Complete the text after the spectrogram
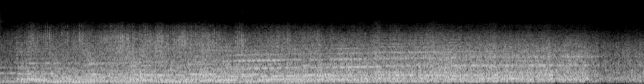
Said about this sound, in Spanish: Sus cazas y bombarderos acaban con toda oposición.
